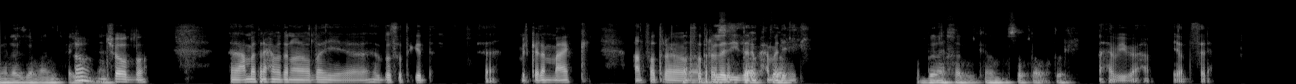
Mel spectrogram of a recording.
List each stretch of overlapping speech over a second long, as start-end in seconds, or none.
6.8-8.1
